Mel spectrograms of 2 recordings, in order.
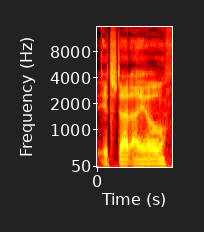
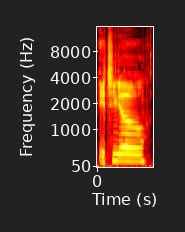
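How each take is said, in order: First: The name is said with the word dot. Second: The name is said without the word dot. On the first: "Some people call it itch dot io" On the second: "Some people call it itch.io"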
